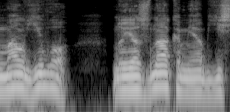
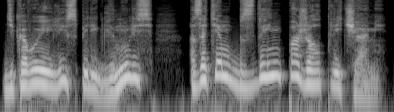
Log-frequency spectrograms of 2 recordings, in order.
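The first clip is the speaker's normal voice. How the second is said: ordinary delivery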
